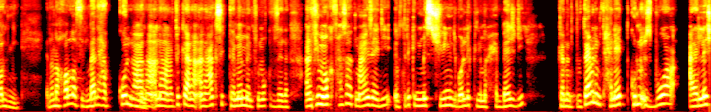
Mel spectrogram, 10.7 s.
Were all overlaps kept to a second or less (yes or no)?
yes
